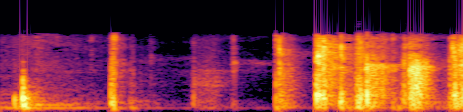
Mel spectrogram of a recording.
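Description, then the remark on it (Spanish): A few scattered, sharp hand claps give way to a dense, loud burst of applause that fills the final second, with no talking. “¡Aplausos!”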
